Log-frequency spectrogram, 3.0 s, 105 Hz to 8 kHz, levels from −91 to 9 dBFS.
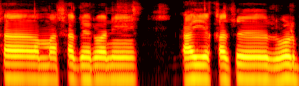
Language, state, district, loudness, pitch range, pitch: Bhili, Maharashtra, Dhule, -18 LUFS, 150-155 Hz, 150 Hz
